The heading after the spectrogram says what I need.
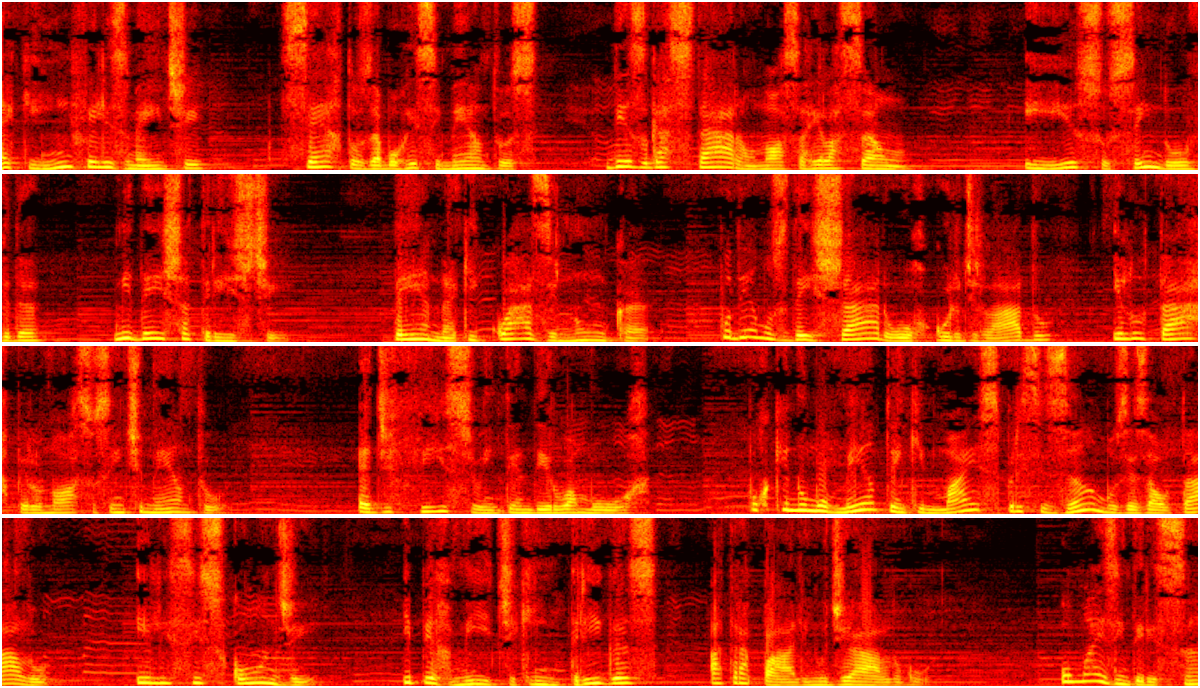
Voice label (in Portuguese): Apesar de tudo ainda te amo, Telemensagem Romântica para Ex. Voz Feminina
